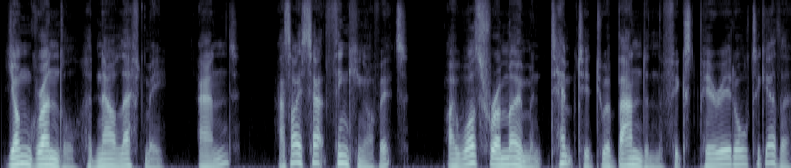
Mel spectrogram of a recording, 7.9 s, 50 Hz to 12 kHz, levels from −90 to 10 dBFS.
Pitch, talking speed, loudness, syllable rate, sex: 120 Hz, 190 wpm, -20 LUFS, 5.4 syllables/s, male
